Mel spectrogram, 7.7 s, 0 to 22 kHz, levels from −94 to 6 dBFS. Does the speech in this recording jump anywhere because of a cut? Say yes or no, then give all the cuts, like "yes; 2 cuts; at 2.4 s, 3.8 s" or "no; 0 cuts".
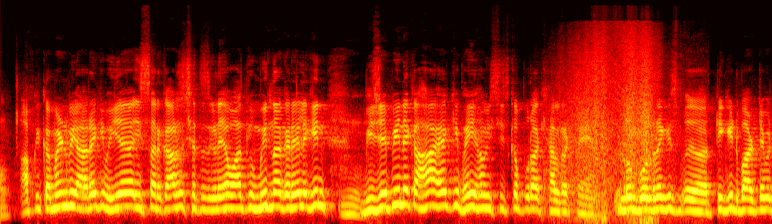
yes; 1 cut; at 6.0 s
